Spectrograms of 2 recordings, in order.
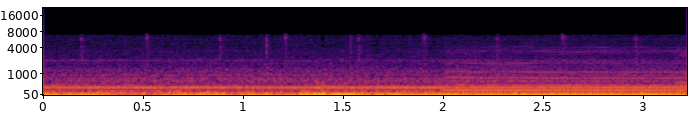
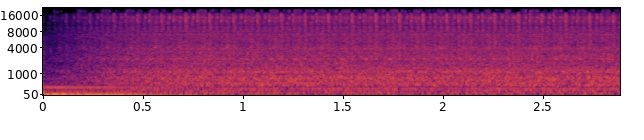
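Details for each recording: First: Volvo 960 electric cooling fan before repair. Light regular ticking about three times a second over the fan hum. A workshop found worn bushings inside the fan motor, letting the fan wobble and spin unevenly. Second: Volvo 960 electric cooling fan after repair: the motor was serviced and worn bushings replaced with bearings. Steady, even airflow hum with no wobble, rattle or scraping; now runs much smoother.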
